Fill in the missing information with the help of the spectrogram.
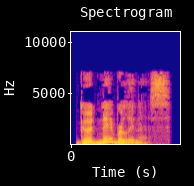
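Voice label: "good-neighbourliness", British English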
